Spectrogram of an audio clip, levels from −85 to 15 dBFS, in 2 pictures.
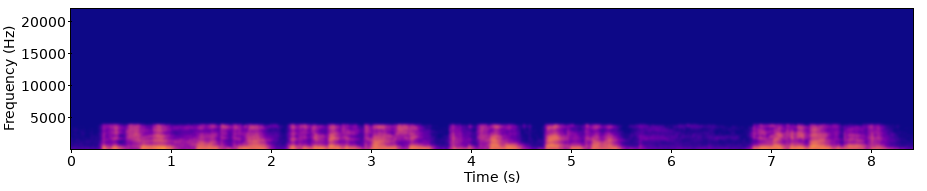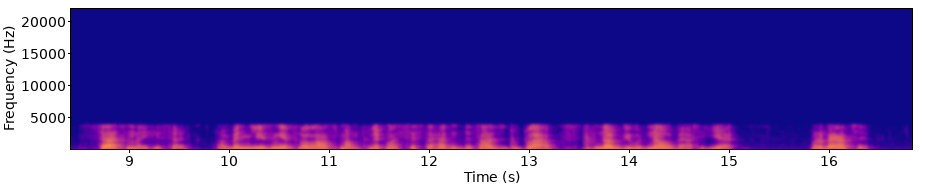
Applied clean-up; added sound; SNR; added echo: none; Slam; 12 dB; none.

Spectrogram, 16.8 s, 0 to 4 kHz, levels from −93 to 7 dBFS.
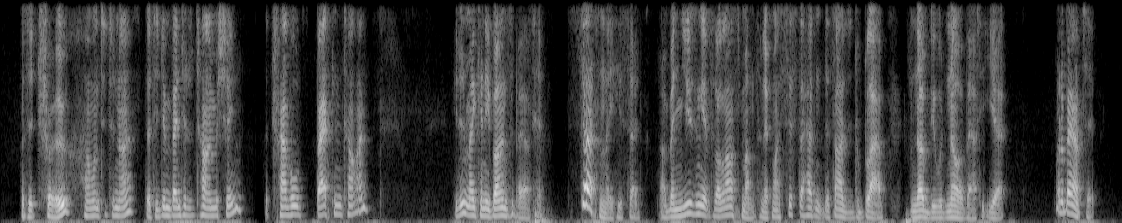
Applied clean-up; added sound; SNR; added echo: neural mask model Resemble Enhance denoiser.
